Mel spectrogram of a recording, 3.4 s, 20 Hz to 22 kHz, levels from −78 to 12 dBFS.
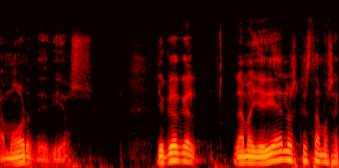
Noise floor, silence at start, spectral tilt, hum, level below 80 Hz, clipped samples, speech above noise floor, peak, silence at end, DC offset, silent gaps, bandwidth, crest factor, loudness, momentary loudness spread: -59 dBFS; 0 s; -6.5 dB/octave; none; -52 dBFS; under 0.1%; 31 dB; -12 dBFS; 0 s; under 0.1%; none; 15.5 kHz; 18 dB; -28 LUFS; 16 LU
